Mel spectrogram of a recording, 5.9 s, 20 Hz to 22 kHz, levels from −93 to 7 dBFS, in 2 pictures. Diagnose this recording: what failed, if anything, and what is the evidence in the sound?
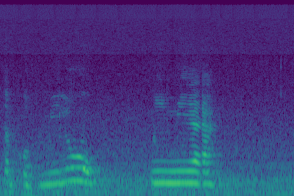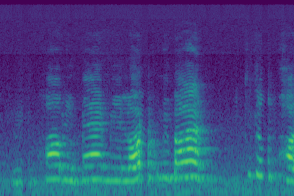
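Network stage: clock drift between sender and receiver, with the sender running roughly 5 percent slow, steadily drains the jitter buffer, so timing hiccups recur throughout the speech.

Short stall from a late packet at 0.31, 1.96, 3.16, 4.36 and 5.56 s: each time the empty buffer stretched the last sound by 60 ms, with nothing lost.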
